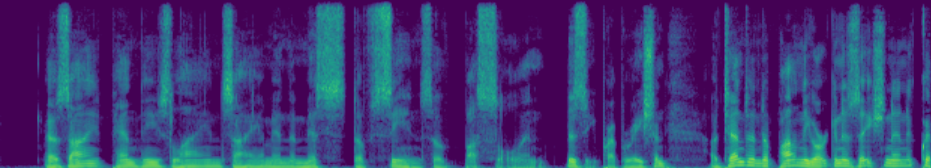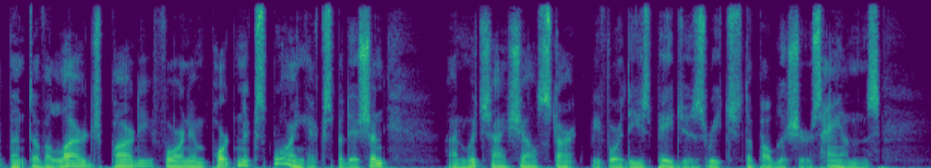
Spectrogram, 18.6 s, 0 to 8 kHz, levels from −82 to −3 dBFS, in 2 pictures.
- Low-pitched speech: Yes, very low, 95 Hz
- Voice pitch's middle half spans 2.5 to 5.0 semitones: No, wide, 5.5 semitones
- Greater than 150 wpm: No, average, 145 wpm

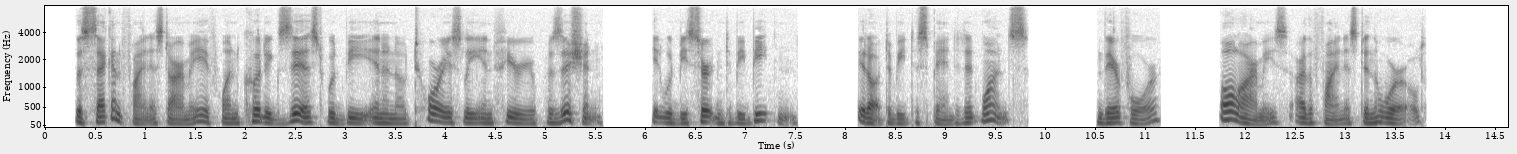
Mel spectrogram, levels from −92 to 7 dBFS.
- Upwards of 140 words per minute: Yes, average, 155 wpm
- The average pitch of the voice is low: Yes, low, 115 Hz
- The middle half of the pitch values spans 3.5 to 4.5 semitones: No, average, 2.9 semitones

